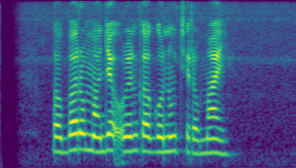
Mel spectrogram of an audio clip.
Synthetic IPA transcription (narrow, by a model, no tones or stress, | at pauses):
lɔbaɾumad͡ʒaʔṵlinkaɡɔnʊŋt͡ʃiɾəmaj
